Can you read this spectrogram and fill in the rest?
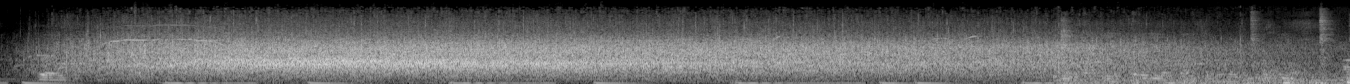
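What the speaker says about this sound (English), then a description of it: "We're going to give that one some applause." A crowd at a freestyle open-mic event applauds loudly and continuously for over ten seconds, fading near the end as a voice starts speaking.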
